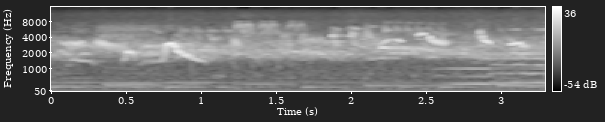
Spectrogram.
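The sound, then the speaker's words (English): Many birds chirp and trill at once in a steady dawn chorus as the sun rises, quick bright calls overlapping, with a faint low hum underneath and no talking. “Even as the light quickened, the birds started chirping.”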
